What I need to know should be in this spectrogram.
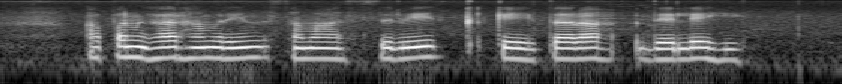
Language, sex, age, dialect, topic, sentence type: Magahi, male, 31-35, Central/Standard, banking, statement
